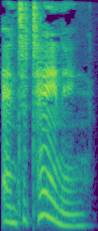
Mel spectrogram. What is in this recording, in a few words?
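"entertaining", English, British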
